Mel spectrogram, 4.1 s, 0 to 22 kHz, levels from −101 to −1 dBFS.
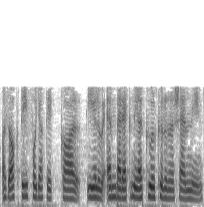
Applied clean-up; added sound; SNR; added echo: none; none; none; none.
